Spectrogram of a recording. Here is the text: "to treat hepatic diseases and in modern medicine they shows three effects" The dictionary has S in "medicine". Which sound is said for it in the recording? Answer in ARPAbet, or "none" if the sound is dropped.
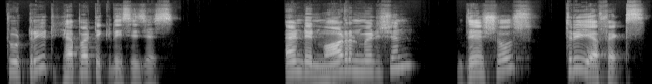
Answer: SH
